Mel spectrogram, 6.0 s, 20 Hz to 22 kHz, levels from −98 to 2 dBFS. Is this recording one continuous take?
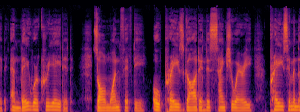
no; 2 cuts; at 1.8 s, 3.0 s

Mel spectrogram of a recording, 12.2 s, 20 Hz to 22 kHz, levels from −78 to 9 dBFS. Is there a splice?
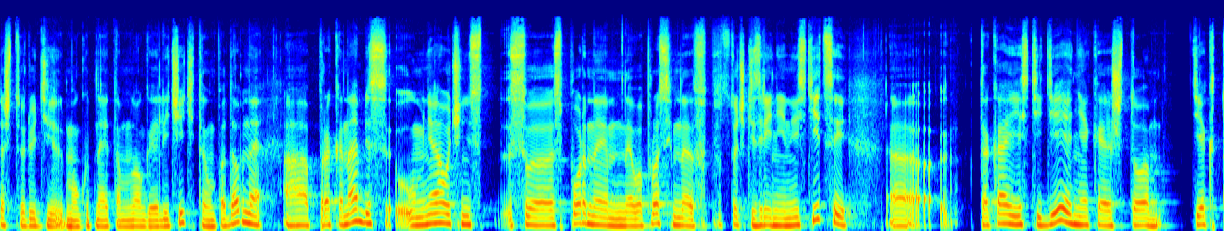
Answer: no; 0 cuts

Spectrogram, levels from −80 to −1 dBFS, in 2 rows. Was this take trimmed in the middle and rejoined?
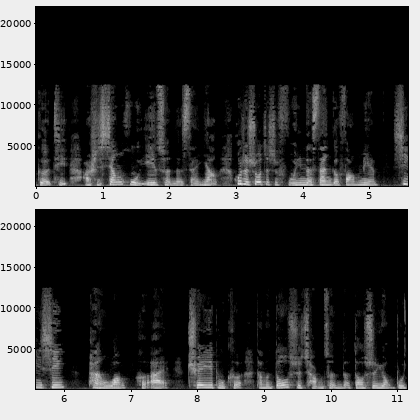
no; 0 cuts

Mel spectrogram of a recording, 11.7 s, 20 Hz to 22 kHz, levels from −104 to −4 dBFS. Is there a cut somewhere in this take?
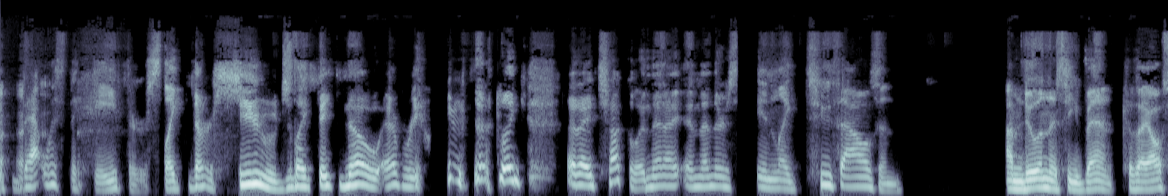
yes; 1 cut; at 7.4 s

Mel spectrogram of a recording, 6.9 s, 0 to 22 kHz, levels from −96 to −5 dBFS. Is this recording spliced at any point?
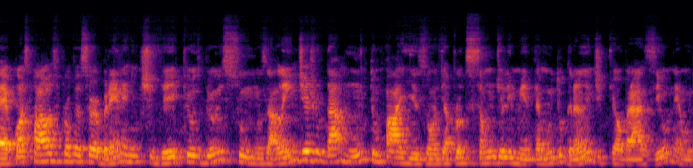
no; 0 cuts

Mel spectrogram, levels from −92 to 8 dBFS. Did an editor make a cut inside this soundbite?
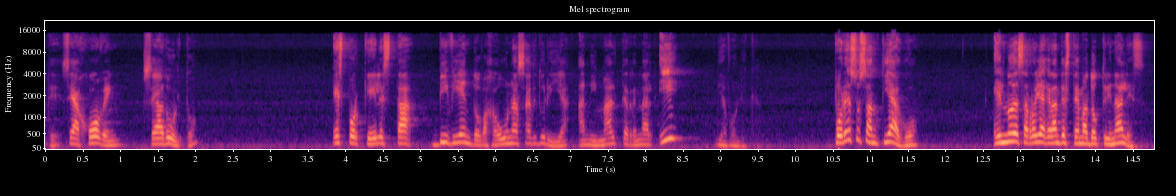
no; 0 cuts

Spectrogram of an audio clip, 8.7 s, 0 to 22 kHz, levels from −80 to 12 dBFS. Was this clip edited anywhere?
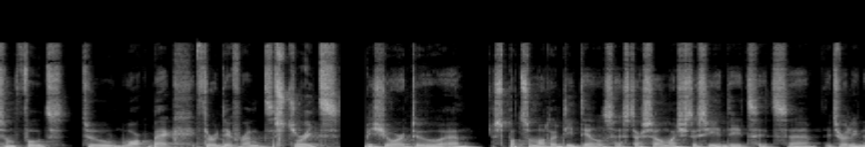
no; 0 cuts

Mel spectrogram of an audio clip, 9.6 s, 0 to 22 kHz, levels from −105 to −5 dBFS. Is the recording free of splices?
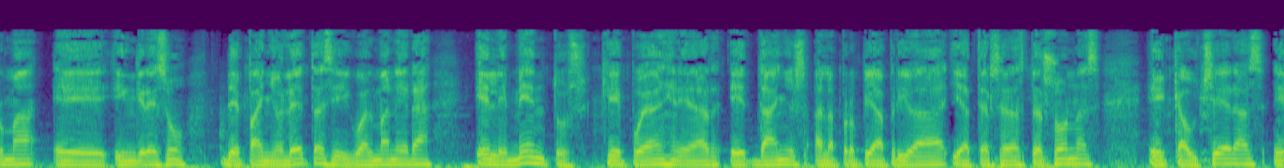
yes; 0 cuts

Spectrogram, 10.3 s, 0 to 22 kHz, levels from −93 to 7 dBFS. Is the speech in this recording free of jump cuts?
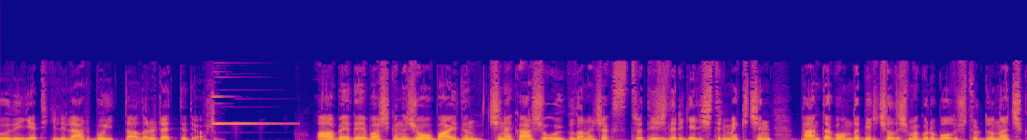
yes; 0 cuts

